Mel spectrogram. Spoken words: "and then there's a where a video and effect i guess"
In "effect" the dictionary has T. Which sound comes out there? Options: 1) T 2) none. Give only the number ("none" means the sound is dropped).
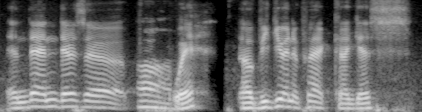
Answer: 2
